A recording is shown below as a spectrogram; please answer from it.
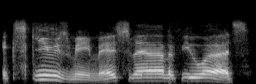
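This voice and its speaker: A man's voice: on the high side, big pitch swings, a little slow, no room sound, muffled recording, pitched above the performer's own voice. A man voicing a sly older wizard villain who poses as a polite reporter, in a put-on English accent, for a comic story reading.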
